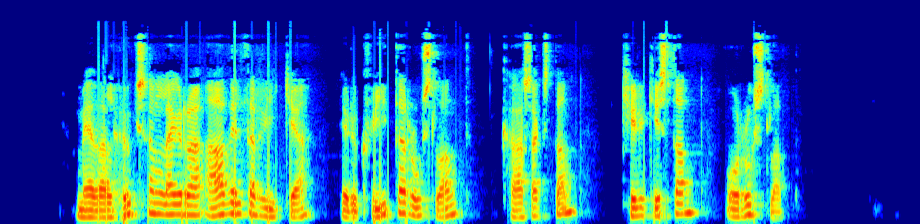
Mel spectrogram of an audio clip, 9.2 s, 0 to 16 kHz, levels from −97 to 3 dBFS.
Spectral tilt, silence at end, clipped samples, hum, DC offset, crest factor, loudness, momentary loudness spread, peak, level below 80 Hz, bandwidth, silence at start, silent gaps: -4.5 dB/octave; 1.4 s; under 0.1%; none; under 0.1%; 18 dB; -17 LUFS; 12 LU; 0 dBFS; -46 dBFS; 11 kHz; 0.8 s; none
